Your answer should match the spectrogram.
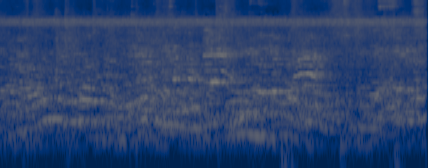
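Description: Background chatter of several adults and children talking over one another in a large, roofed hall, with no single voice standing out.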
